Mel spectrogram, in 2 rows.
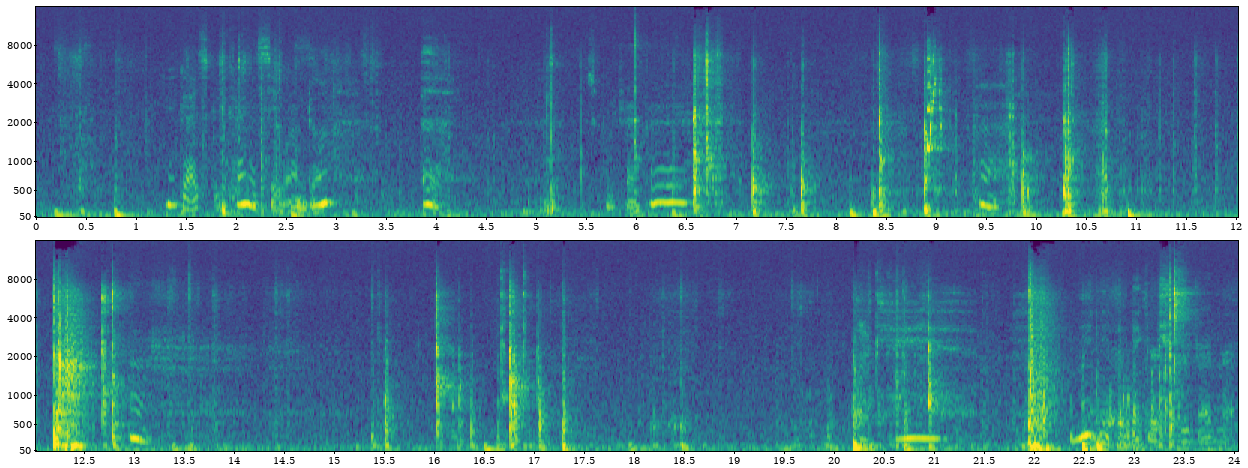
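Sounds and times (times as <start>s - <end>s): plastic parts clicking and knocking: 4.5s - 13.8s, 15.3s - 24.0s.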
